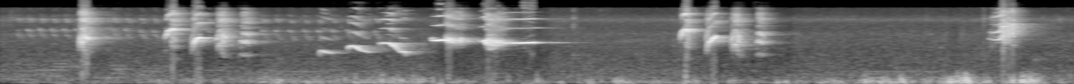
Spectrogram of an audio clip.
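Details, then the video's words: Oriental magpie-robin singing in the konslet style, said to rouse other birds into agitation: bright whistled notes and sharp upslurred chirps in bursts, with a run of rising slurred whistles in the middle and short pauses between phrases. "kacer konslet ini mampu mendongkrak burung lain agar ikut emosi"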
